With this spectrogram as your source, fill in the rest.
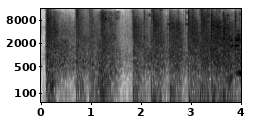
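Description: Gunfire from the video game L.A. Noire: a dense run of sharp gunshot bursts in quick succession, loud and close, with brief pauses between volleys.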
